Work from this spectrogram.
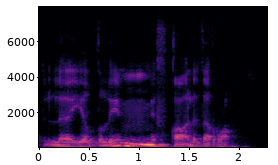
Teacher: mim ketemu mim boleh dibaca dengan idgham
